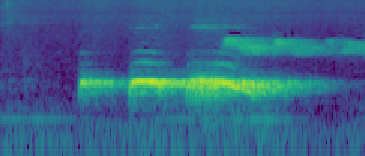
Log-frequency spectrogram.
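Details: Spotted dove calling to provoke a rival into fighting: a single low, rolling coo phrase that starts with a short note, breaks briefly, then swells into a longer hoarse coo that fades out. A faint higher chirp is heard in the background.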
